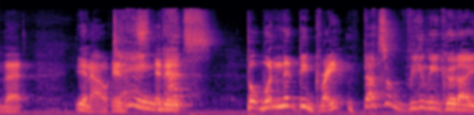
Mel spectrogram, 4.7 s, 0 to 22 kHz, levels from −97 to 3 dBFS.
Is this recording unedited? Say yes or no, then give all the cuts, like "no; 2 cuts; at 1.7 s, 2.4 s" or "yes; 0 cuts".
yes; 0 cuts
